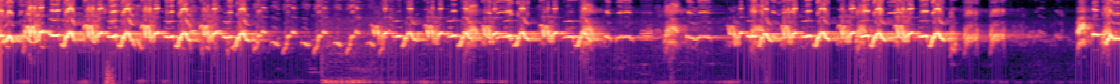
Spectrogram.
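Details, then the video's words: Sooty-headed bulbul in an agitated fighting bout, a recording used as a lure to make caged birds sing: continuous, noisy chatter of quick, bouncing whistled notes that barely pauses, fading briefly near the end. "kutilang gacor TARUNG buat pancingan kutilang agar bunyi"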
